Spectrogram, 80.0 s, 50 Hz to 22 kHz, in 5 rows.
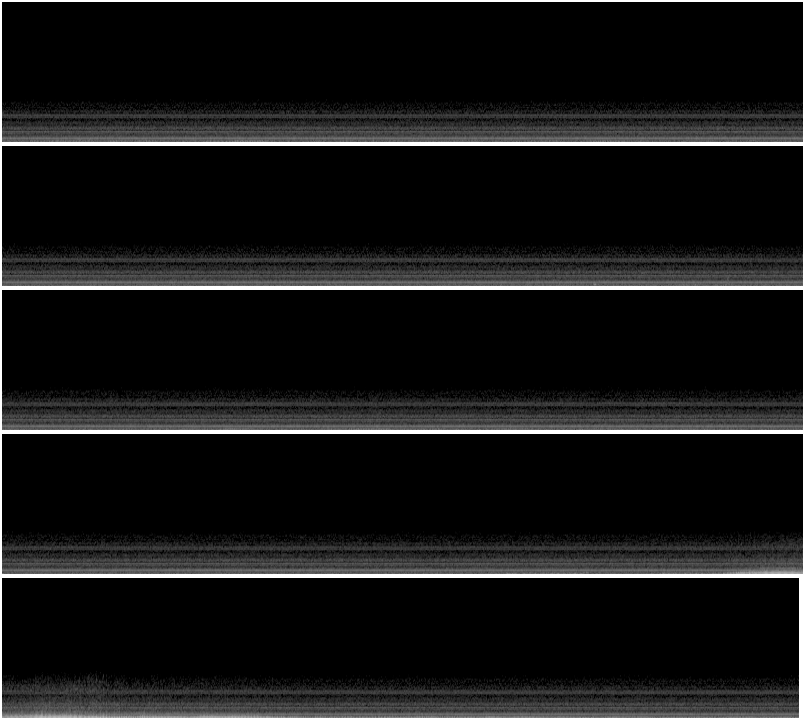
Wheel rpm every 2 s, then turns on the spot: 0, 0, 0, 0, 0, 0, 0, 0, 0, 0, 0, 0, 0, 0, 0, 0, 0, 0, 0, 0, 0, 0, 0, 0, 0, 0, 0, 0, 0, 0, 0, 0, 0, 0, 0, 0, 0, 0, 0, 0.
none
